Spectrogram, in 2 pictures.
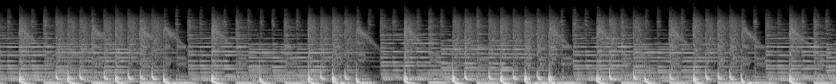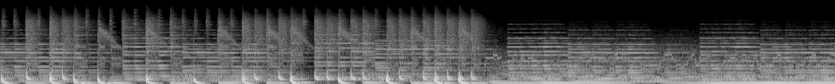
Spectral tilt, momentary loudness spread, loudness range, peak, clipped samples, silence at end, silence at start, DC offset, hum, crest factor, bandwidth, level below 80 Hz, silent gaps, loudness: -5.5 dB/octave; 4 LU; 2 LU; 0 dBFS; under 0.1%; 0 s; 0 s; under 0.1%; none; 16 dB; 14 kHz; -20 dBFS; none; -17 LUFS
